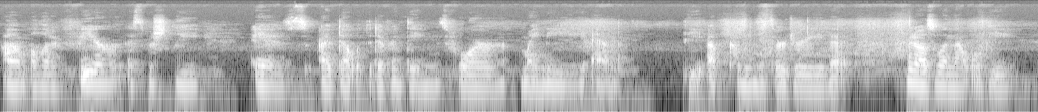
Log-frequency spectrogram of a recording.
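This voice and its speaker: This soft-spoken woman talks at a moderate pace. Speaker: spiritual vlogger. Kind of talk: casual talk to camera. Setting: at home.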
